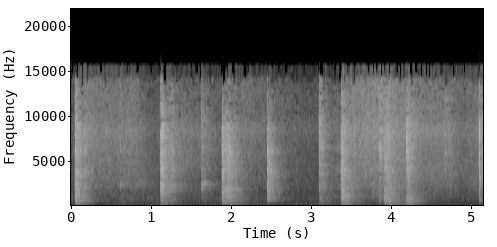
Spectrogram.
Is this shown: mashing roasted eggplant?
yes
